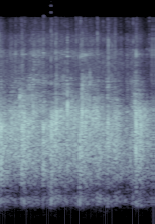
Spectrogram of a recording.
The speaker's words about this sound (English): It's, you can clap for that.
